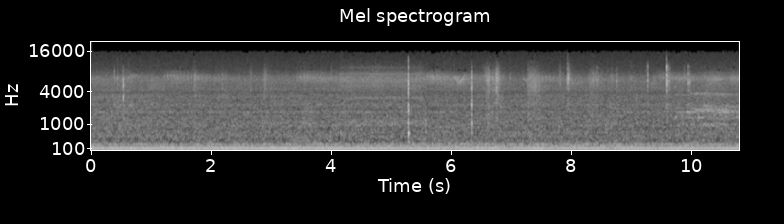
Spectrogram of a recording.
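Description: A steady low hum, like a distant engine or motor, under a faint high hiss, with a few sharp clicks about five, six and nine and a half seconds in.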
